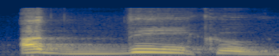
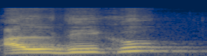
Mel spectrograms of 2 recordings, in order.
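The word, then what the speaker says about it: الدّيك: And when you will pronounce them with alif lam, you will not pronounce lam. Okay, look at this, brother. Come to number 3 and go down. Come to number 3 and go down. Addiku, not aldiku. Are you with me? Addiku.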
